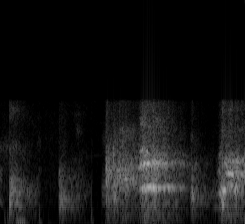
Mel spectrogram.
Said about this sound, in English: Dog is going crazy.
